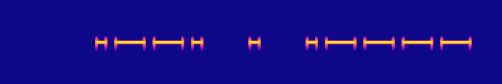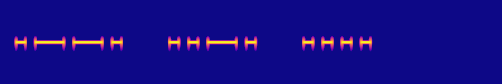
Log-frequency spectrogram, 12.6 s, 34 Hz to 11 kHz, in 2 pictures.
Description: Morse code, heard as a keyed tone, about 10 wpm, spaced as for 8 wpm, 600 Hz. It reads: PE1PFH
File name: Callsigns-10-8wpm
